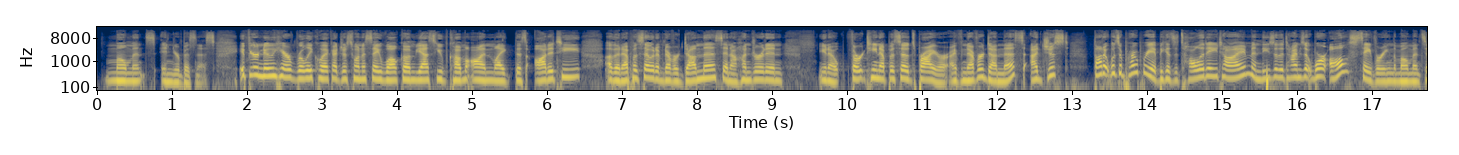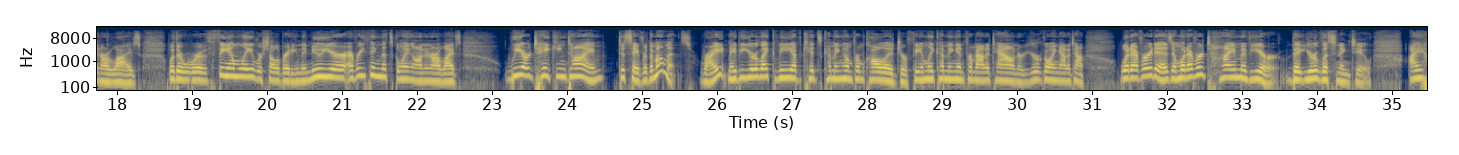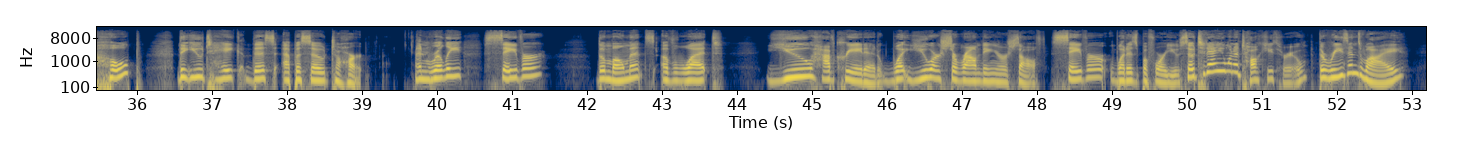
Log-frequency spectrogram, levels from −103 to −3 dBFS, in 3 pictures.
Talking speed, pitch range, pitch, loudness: 190 wpm, 185-245 Hz, 210 Hz, -20 LUFS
